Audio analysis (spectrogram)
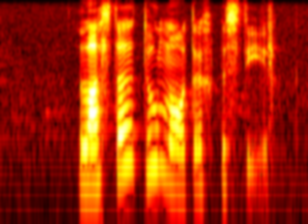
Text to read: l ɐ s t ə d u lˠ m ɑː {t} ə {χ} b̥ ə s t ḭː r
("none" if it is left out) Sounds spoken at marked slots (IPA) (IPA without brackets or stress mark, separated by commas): t, χ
